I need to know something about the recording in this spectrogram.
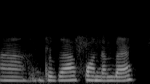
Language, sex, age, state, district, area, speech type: Manipuri, female, 45-60, Manipur, Imphal West, urban, conversation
